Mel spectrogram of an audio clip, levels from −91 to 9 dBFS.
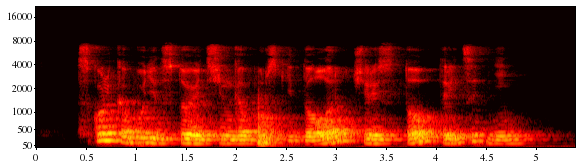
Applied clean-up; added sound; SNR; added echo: none; none; none; reverberation time 0.8 s.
